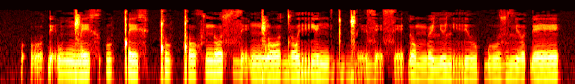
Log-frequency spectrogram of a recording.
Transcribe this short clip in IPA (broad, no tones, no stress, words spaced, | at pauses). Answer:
ʔo̰ɗḛw ŋ͡ǁex ʔuǃexǃu ǃoxnos zḛŋ͡ǁo dorʲønʲed ɡ͡ǁḛzḛ sḛɗomølʲulʲ rʲu ɓuz lʲoɗe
